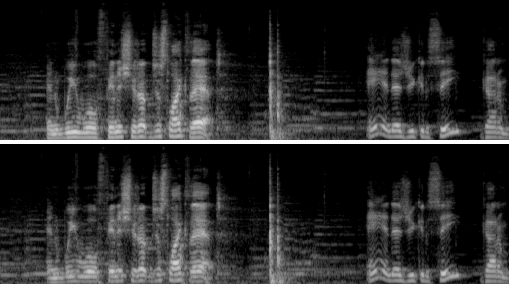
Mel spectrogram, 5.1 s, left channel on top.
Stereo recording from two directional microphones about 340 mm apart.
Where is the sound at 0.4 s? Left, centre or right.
Centre.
